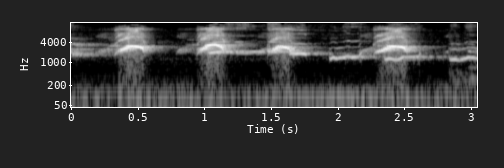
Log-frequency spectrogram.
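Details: Cockatiel calling with four arched, harmonic-rich chirps about half a second apart, joined by thin steady whistled tones between them.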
